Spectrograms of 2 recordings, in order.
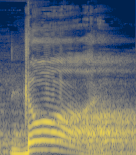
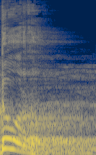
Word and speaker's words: door: But in d-double-o-r we pronounce is door, not dur.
